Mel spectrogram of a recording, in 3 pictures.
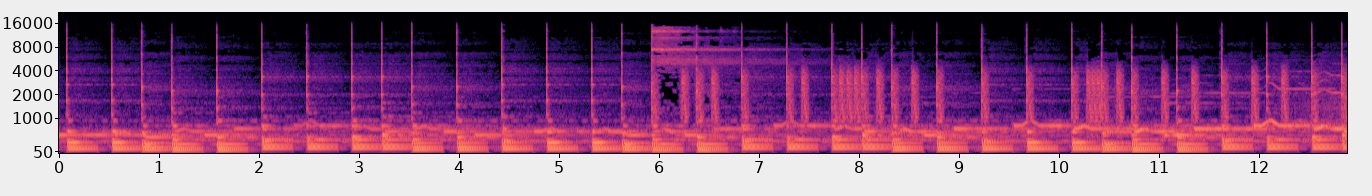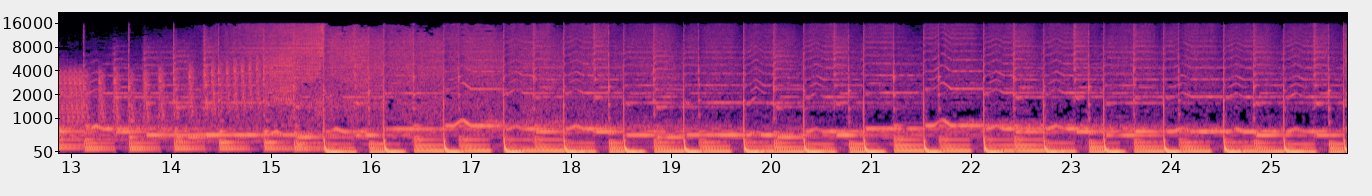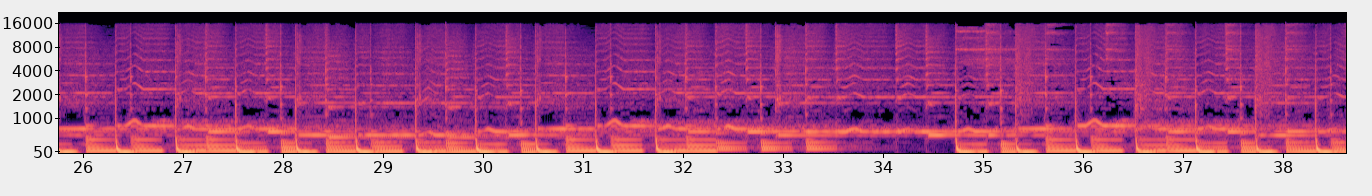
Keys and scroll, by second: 13.4 ctrl+z.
